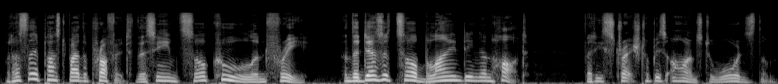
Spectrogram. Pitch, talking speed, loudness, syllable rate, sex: 150 Hz, 215 wpm, -20 LUFS, 5.2 syllables/s, male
